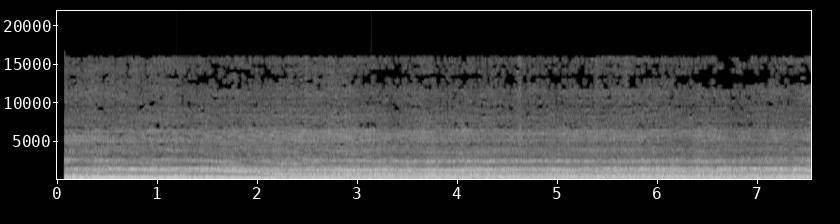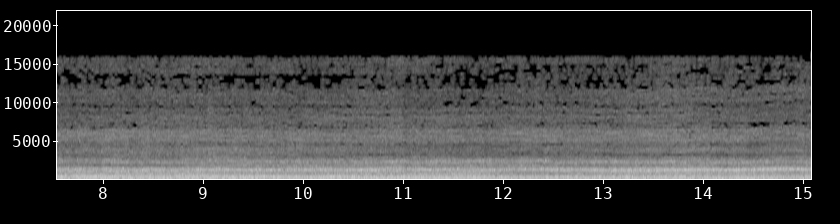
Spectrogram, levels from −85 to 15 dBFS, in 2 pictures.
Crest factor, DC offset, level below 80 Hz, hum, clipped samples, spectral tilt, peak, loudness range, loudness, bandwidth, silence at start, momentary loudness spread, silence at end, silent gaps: 12 dB; under 0.1%; -30 dBFS; none; under 0.1%; -6 dB/octave; 0 dBFS; 1 LU; -13 LUFS; 16 kHz; 0.05 s; 2 LU; 0 s; none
